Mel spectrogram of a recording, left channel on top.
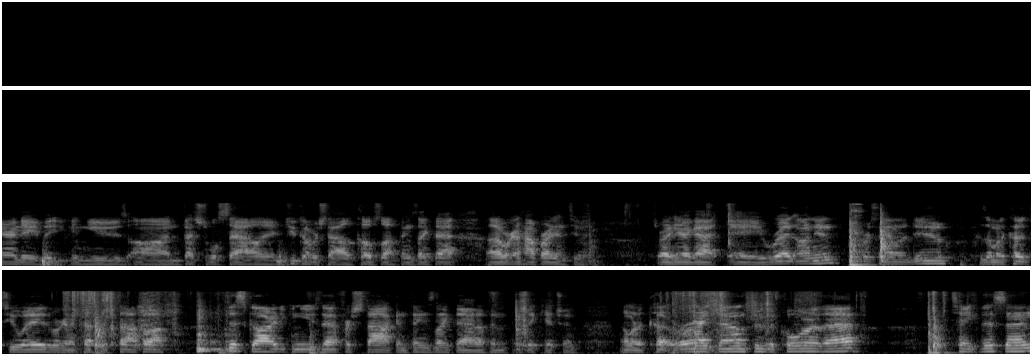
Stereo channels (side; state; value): left; silent; digital silence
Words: that you can use on vegetable salad, cucumber salad, coleslaw, things like that. We're going to hop right into it. So right here I got a red onion. First thing I'm going to do, because I'm going to cut it two ways, we're going to cut the top off. Discard, you can use that for stock and things like that up in the kitchen. I'm going to cut right down through the core of that. Take this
